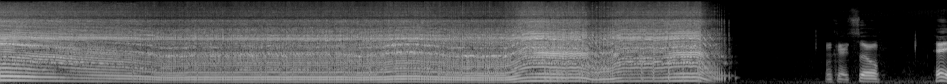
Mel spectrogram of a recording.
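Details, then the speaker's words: Brat 28 model glow engine with a propeller, needle set at random, running warm: it holds high revs up to 12,000 rpm, sags and surges twice, then dies abruptly; why it cuts out is unknown, and the glow plug sealing-ring leak is now gone. "it hit 12,000 RPM. That's a plus. Um why it still wants to shut down like that, I don't know."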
